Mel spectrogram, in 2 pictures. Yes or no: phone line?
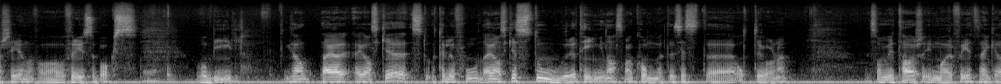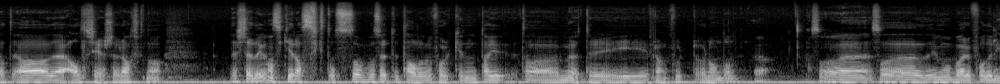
no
